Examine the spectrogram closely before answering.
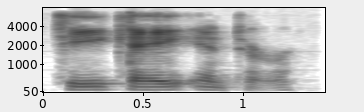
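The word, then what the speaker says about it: Tkinter: different options to choose from uh we have TK enter and this is pronounced TK enter okay which is actually bundled with python we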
